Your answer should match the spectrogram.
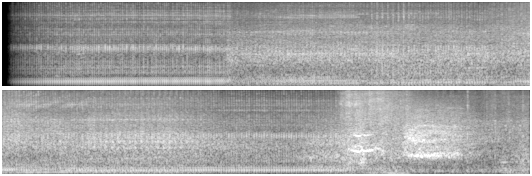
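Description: Motorcycle and truck engines running in street traffic, their pitch shifting as they move. Near the end comes a short tyre screech.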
